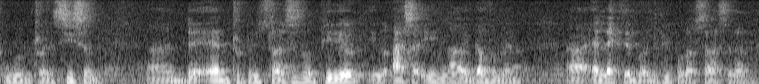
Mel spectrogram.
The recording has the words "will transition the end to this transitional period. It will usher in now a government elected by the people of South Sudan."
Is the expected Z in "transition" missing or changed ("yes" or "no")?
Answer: yes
